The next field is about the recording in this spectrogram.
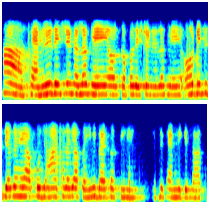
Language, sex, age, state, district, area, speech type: Hindi, female, 18-30, Uttar Pradesh, Azamgarh, urban, conversation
